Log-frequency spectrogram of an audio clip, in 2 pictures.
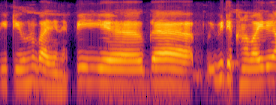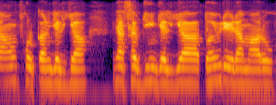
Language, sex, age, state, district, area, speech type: Dogri, female, 45-60, Jammu and Kashmir, Reasi, rural, spontaneous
